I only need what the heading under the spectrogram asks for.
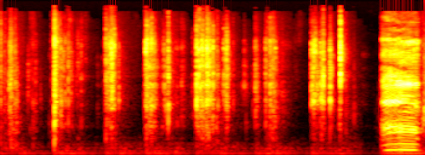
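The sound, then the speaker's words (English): Real dice, rolled for a percentile check in a game, clatter and tumble across a table in several quick, irregular bursts of sharp clicks, ending in a louder, denser rattle. Fairly loud, with no voices. “All right, let me do a thing because I have actual dice.”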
